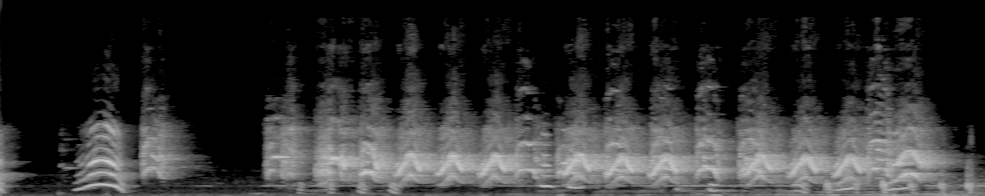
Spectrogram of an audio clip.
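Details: Parrot giving a fast series of loud, harsh squawks with arched, ringing tones, repeated about three times a second after a few separate opening notes, indoors with no other clear sounds.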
